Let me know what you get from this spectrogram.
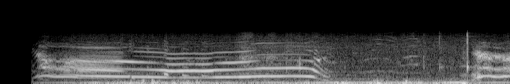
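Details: Aiso, a pet dog, howls in a long, steady, mid-pitched tone held for nearly three seconds. The rich, harmonic howl ends in a sharp downward slide, followed by a few shorter broken yelps.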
